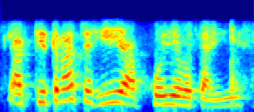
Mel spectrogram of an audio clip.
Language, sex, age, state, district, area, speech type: Hindi, female, 45-60, Uttar Pradesh, Azamgarh, rural, conversation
